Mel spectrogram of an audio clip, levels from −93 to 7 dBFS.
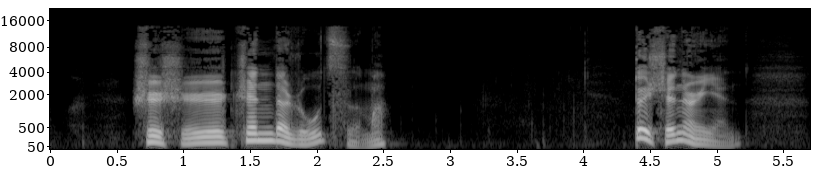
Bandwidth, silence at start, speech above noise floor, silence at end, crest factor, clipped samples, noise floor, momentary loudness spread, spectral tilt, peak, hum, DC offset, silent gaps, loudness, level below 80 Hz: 14 kHz; 0.65 s; 55 dB; 0.6 s; 20 dB; under 0.1%; -81 dBFS; 17 LU; -5.5 dB/octave; -8 dBFS; none; under 0.1%; none; -25 LUFS; -58 dBFS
